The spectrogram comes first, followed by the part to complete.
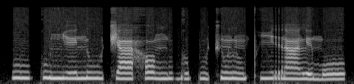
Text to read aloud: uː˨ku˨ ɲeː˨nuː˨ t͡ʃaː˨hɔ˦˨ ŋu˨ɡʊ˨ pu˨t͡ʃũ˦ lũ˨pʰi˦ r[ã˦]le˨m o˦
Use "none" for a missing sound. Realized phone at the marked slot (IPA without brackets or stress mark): ã˦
